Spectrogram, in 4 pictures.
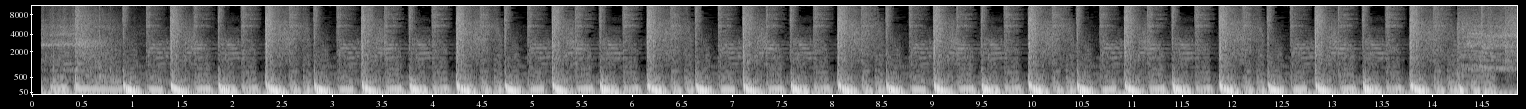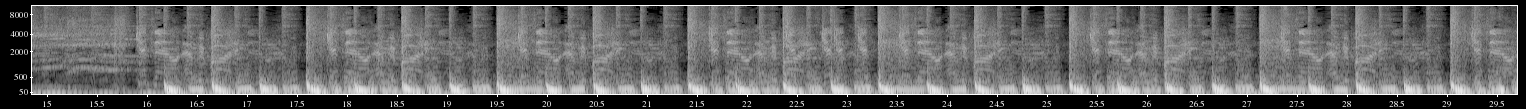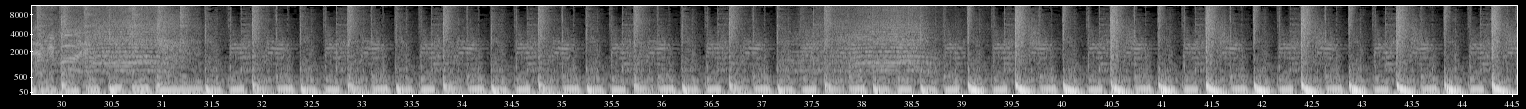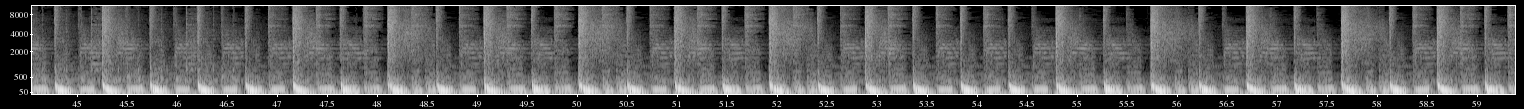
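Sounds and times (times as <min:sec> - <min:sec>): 
funk music: 0:00.1 - 0:59.3.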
